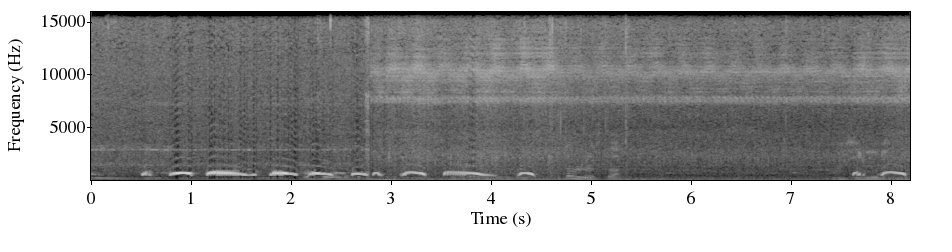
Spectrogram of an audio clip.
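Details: Wild local spotted dove with a medium-pitched voice, recorded in Indonesia during bird trapping with a decoy: a run of short, arched, hollow coos in quick succession for about four seconds, a silent pause, then two more coos at the end.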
